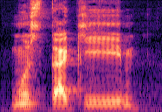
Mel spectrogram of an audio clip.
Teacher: qaf keluar dari pangkal lidah terdalam. Suara lebih bulat dan tebal. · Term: huruf qaf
